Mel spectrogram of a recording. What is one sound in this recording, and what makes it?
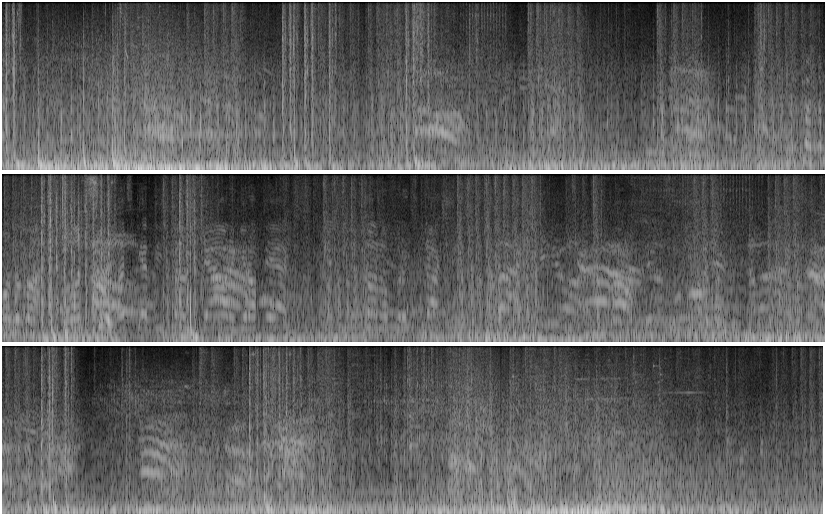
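Explosions rumble low and heavy.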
